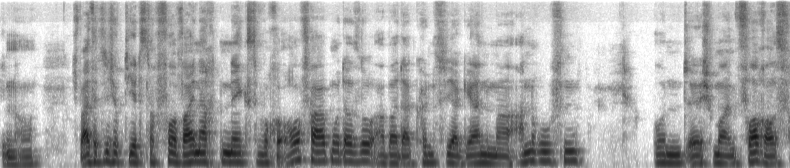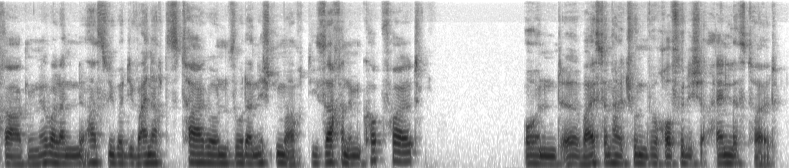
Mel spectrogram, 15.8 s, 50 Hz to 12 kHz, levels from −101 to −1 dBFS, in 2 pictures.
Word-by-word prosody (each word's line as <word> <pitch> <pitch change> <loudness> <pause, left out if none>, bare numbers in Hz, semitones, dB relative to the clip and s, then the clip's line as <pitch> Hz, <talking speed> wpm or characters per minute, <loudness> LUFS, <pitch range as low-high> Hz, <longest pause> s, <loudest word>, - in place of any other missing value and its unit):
Genau. 100 +1 -5 0.4
Ich - - -13
weiß - - +5
jetzt 135 -1 -1
nicht, 140 -1 +1
ob 135 - -7
die 130 - -2
jetzt 130 +1 0
noch 125 - -3
vor 130 0 +1
Weihnachten 135 +2 +4
nächste 125 -1 +1
Woche 125 0 0
aufhaben 150 0 +2
oder 145 -1 +2
so, 145 +1 0
aber 115 0 -1
da 110 - +1
könntest 125 +3 -6
du - - -1
ja 115 - +4
gerne 115 +2 0
mal 110 -2 -1
anrufen 145 +4 -2 0.6
und, 120 -1 0
äh, 115 0 0
schon 115 +1 -3
mal 115 -1 +2
im 110 +1 -5
Voraus 110 -3 +4
fragen, 105 -1 -2
ne, 125 +4 -2
weil, 125 - +3
dann 115 0 0
hast 125 0 -4
du - - 0
über 115 -1 -1
die 115 -1 -6
Weihnachtstage 120 +1 0
und 115 0 0
so 120 0 -2
dann 115 -1 +1
nicht 125 +1 -3
immer 125 -5 +2
auch 100 +1 -5
die 110 +4 -10
Sachen 130 +1 +2
im 110 0 -1
Kopf 155 0 -5
halt 140 -1 +1 1.0
und, 110 -2 0
äh, 110 -2 -1
weißt 115 +3 +2
dann 115 +1 -1
halt 110 -2 -2
schon, 115 -2 -1
worauf 110 -1 -1
du 120 - -3
dich 110 0 -5
einlässt 115 -1 -1
halt. - - -3
120 Hz, 230 wpm, -21 LUFS, 110-130 Hz, 1.0 s, weiß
